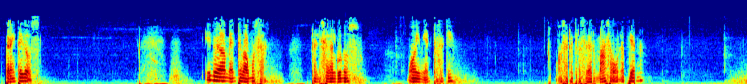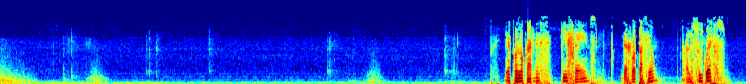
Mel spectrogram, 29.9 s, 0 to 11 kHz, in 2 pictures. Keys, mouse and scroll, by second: 9.7 right click, 11.8 click, 16.3 right click, 18.0 i, 19.8 right click, 21.0 click, 25.8 right click, 26.6 i.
